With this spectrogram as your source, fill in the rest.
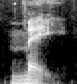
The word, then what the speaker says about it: me: This transfer involved entities called me, pronounced may, a Sumerian term that scholars struggle to translate adequately.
